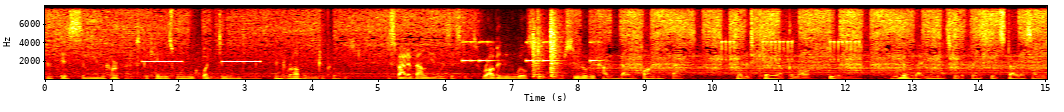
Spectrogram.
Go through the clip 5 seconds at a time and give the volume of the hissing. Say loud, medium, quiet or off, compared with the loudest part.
medium, loud, loud.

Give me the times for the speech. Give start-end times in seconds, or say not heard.
0.0-9.8, 10.3-15.0.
